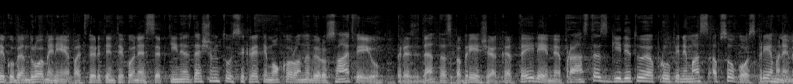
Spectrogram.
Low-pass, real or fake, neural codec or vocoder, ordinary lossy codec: 10.8 kHz; real; none; AAC, 64 kbps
